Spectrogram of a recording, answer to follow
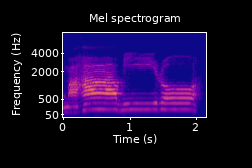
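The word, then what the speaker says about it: Mahāvīro: Stanza number 1, only Mahaviro. There's a long I there. Mahaviro.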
